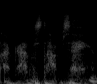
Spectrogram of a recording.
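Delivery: very low whisper. Narrating what a woman says during a remote connection, very low whisper. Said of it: "A very low whisper".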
